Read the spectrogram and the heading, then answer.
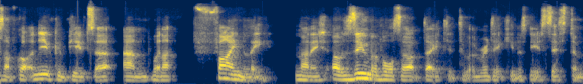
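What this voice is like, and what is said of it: Slightly hoarse, deeper than usual voice. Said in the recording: “my voice sounds a little bit hoarse or deeper than usual”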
